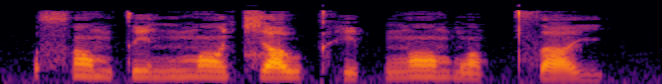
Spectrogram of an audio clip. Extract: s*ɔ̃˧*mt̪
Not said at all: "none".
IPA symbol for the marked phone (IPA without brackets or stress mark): ɔ̃˥˧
